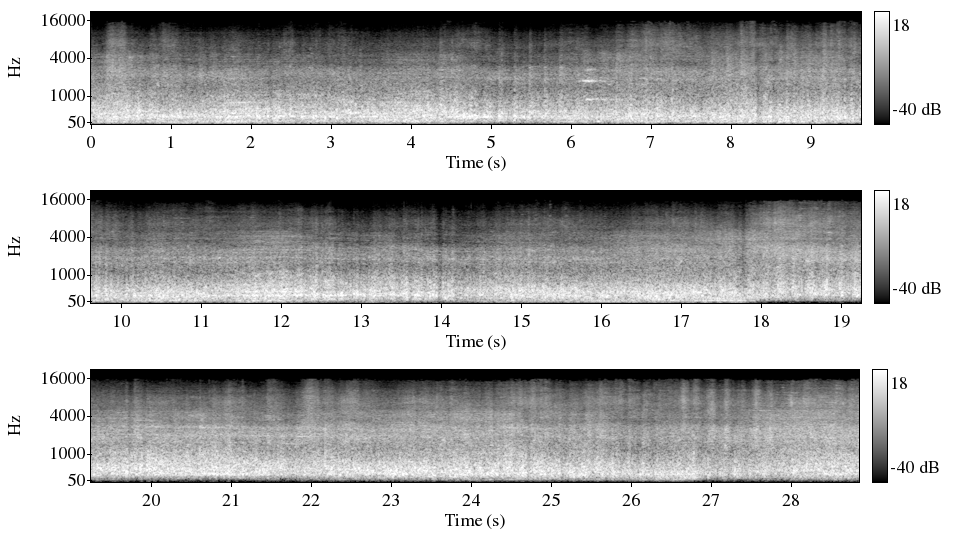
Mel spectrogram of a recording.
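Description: Freight cars rolling past close by: a steady, loud rumble of steel wheels on the rails with a running clatter. About two-thirds of the way through the deep low rumble drops away, leaving a higher rattle.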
